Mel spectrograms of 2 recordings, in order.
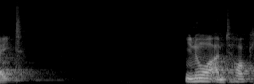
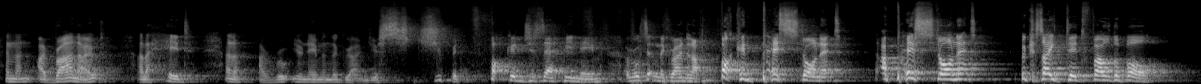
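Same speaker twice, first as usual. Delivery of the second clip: higher and louder, raging and bitter; furious shout; 12 semitones higher, 13 dB louder than usual. Acted. Son raging at his father, shouting. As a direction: yell it, near breaking.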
